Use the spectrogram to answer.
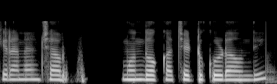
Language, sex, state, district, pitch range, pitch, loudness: Telugu, female, Telangana, Mahabubabad, 215-225 Hz, 220 Hz, -15 LUFS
